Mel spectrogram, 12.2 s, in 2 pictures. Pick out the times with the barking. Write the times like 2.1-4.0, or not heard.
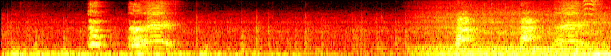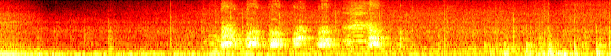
0.1-2.0, 4.5-6.0, 8.1-10.2.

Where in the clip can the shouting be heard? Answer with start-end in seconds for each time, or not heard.
1.4-1.9, 5.5-6.0, 9.5-9.9.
